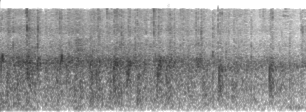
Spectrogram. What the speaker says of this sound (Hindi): दोस्तों एक जोरदार तालियां होनी चाहिए।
